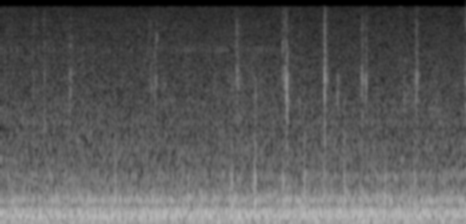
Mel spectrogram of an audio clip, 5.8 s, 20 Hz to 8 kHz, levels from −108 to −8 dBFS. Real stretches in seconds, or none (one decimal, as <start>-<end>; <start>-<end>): 2.3-5.8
